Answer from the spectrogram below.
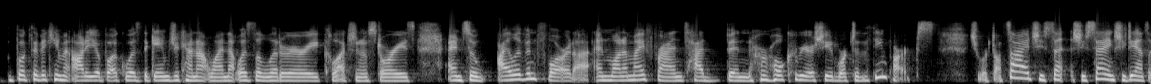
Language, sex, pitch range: English, female, 170-205 Hz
